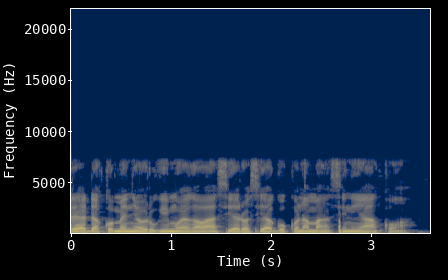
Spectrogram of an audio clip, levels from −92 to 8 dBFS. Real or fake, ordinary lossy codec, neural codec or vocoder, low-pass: real; none; none; 7.2 kHz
